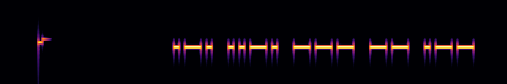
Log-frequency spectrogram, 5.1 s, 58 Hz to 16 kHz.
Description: Morse code, heard as a keyed tone, about 22 wpm, 700 Hz. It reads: RFOMW
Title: Code Groups - 5 Letters - 22wpm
